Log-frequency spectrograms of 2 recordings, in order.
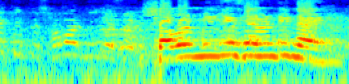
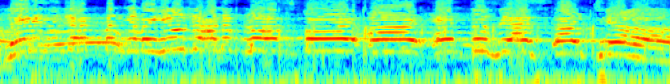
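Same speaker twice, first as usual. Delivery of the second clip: announcer shout; 7 semitones higher than usual. Real, not acted. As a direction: announce it big to the crowd. Calling for applause.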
